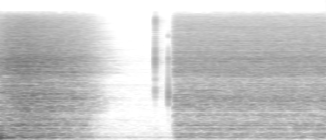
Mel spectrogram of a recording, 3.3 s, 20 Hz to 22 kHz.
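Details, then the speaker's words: Bang & Olufsen BeoCenter 5000 under restoration, tone board refitted, input selector lines left floating; at power-on a steady hiss cuts out, two faint clicks, then static returns, apparently an untuned radio input selected by default: radio static at power-on. "Whoa! What am I hearing? That sounds ... That sounds like radio. That is definitely radio static."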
